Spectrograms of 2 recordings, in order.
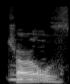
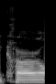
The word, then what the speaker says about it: Charles: my first name yeah charles my first name and there's only a few times i've had mine actually mispronounced like sometimes people will say carl or really yeah i'm like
